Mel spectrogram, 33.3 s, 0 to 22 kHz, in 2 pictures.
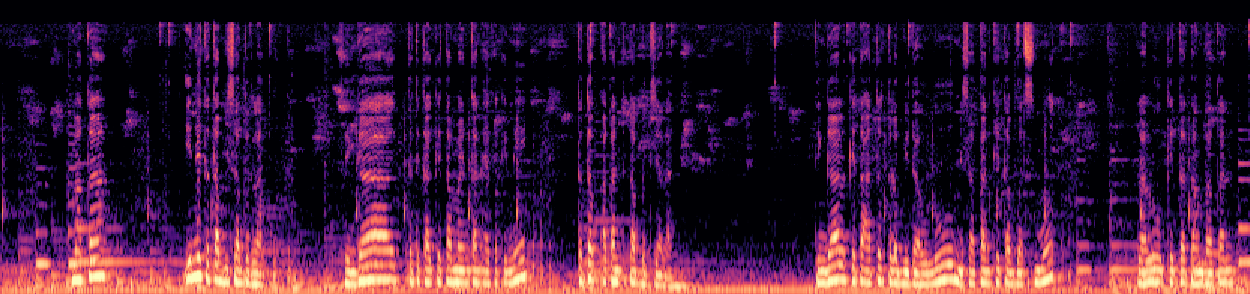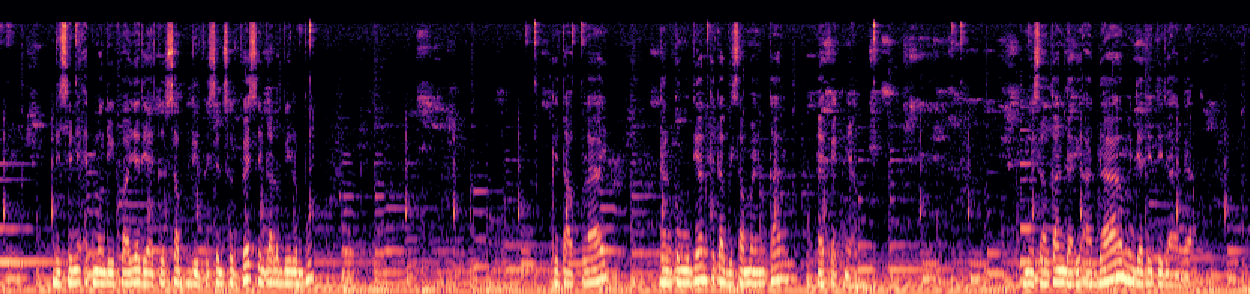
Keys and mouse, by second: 1.9 click, 3.6-7.9 drag, 9.1-10.5 drag, 11.4 click, 13.1 click, 13.6 click, 17.5-20.9 drag, 23.7-24.5 drag, 26.1-28.4 drag, 29.4 click, 30.5-33.3 drag.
